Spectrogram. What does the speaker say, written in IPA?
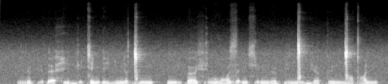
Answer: r ʏ pʲ ə̰ ɗ ɛ̰ h i bʲ ɛ̰ c ɛ ɲ ɗ i ʎ ə ɲ ə ɡ͡ǀ ʏ ɲ | ɲ ḭ ɓ œ fʲ ɛ̰ ɲ ðˤ ø z ɛ̰ ɲ ç ɛ̰ ɲ ø pʲ ø ŋ͡ǀ ḭ bʲ œ k ʏ ɲ ŋ͡ǀ œ dˤ ø ɲ

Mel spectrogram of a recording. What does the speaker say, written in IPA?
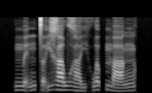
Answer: m ḛ˧˥ n t̪ ə̰˧˥ j ɣ a˧ w ɣ a̤˨˩ j h w ə˦˥ p̚ m a˨˦ ŋ

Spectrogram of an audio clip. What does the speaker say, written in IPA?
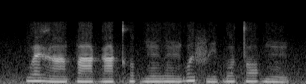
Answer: kʷ ɛ˦ ɣ ã˨ p a˨ ɡ a˨ kʰ ʊ˨ ɡ͡b ũ˨ w ũ˨ ɡʷ i˦ f i˨ ɓ ʊ˦ t ɔ˦ ɡ ũ˨

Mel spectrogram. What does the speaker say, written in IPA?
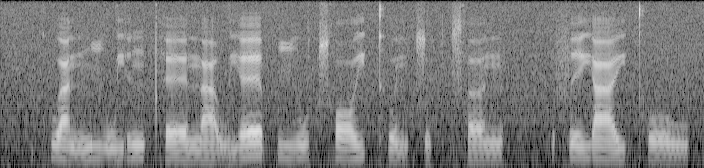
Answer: kʷʰ aː˨˩ n m iː˨˩ w j ɪ˨ ŋ pʰ ɛː˨ n̪ aː˨˩ w j ɛː˥ p iː˨˧ w t͡sʰ ɔː˨˥ j kʰ ɵ˨˩ n t͡s ʊ˨˥ k̚ t͡sʰ ɐ˧ n | f e˧ j aː˨ j kʰ o˨˩ w

